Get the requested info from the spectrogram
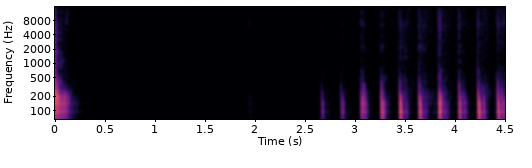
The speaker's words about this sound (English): Should I tap my callus so you can hear it? Do your best, yeah.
